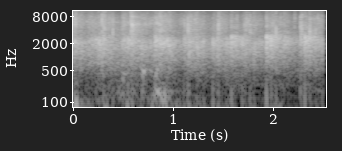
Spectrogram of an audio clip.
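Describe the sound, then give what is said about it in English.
A crowd applauds steadily, many hands clapping in a dense, continuous patter at a moderate, even volume throughout. “A round of applause.”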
